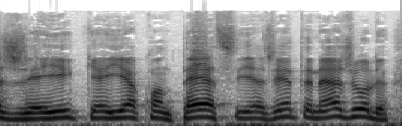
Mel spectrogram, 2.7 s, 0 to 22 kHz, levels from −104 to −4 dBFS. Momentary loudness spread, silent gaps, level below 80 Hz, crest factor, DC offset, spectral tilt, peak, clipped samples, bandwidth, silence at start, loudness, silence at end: 6 LU; none; -36 dBFS; 10 dB; under 0.1%; -6.5 dB/octave; 0 dBFS; under 0.1%; 15 kHz; 0 s; -11 LUFS; 0 s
